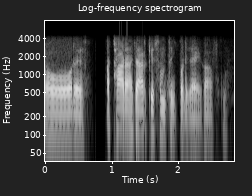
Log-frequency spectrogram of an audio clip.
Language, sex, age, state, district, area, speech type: Hindi, male, 18-30, Rajasthan, Bharatpur, rural, conversation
